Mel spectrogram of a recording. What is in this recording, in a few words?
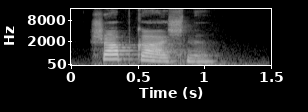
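"шапкаасьны", Komi, female; kpv audio dict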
